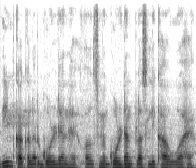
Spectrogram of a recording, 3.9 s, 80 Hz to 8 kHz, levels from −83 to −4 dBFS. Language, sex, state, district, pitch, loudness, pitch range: Hindi, male, Jharkhand, Ranchi, 140 Hz, -20 LUFS, 135-145 Hz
